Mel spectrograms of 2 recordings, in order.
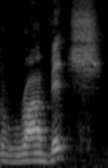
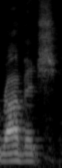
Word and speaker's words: Rawitsch: um for the German in German it was called ravich and it has the same pronunciation ravich in Polish different spelling and this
